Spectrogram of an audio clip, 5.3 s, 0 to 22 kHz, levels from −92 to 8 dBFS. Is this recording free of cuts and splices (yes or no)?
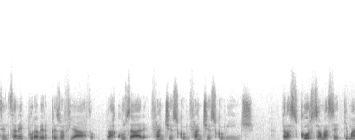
no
